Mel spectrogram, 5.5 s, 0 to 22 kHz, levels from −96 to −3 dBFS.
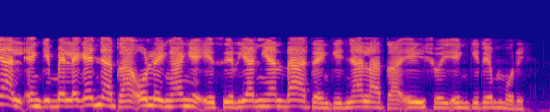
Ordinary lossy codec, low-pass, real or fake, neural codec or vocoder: AAC, 48 kbps; 5.4 kHz; real; none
